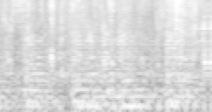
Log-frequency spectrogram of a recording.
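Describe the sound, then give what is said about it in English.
Roman soldiers of the Ninth Legion marching and riding along a track, with a continuous patter of hoofbeats and footsteps and a faint rattle of gear, steady throughout. “The soldiers of the Ninth Legion march and ride along a track away from the camp.”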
